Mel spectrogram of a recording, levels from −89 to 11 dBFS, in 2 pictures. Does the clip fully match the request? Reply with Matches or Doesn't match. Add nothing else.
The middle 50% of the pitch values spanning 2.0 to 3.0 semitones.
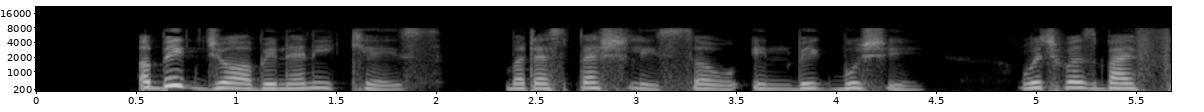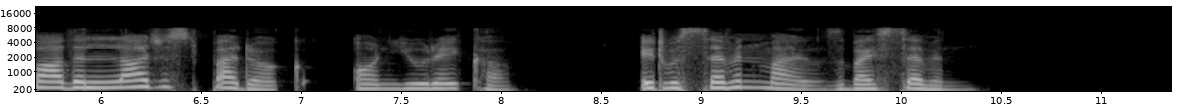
Doesn't match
